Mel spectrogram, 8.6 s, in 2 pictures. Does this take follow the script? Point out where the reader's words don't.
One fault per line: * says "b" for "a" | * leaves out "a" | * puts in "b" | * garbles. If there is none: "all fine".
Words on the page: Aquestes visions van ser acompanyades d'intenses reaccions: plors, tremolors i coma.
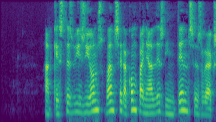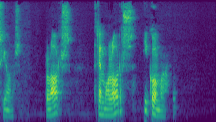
all fine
